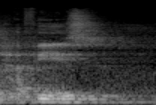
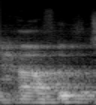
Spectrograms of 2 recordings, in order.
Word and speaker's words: hafiz: Okay, someone who's hafiz, okay, usually mispronounced as hafiz, okay, is actually hafiz.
